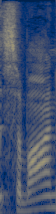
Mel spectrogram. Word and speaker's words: Saban: Sundance this morning that he got financing through Saban. Is it Saban?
